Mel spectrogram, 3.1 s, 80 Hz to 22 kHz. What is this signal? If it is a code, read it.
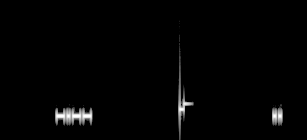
Morse code, heard as a keyed tone, about 44 wpm, 700 Hz. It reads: Y I
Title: Single Character (Letter:Number:Punctuation:Prosign) 45wpm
